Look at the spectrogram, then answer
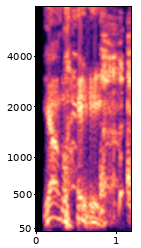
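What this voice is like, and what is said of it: Sudden very deep voice. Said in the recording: “you got a very deep voice all of a sudden”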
